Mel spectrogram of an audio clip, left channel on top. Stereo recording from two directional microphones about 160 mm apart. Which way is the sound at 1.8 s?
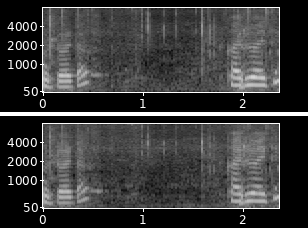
25° left (ahead or behind).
